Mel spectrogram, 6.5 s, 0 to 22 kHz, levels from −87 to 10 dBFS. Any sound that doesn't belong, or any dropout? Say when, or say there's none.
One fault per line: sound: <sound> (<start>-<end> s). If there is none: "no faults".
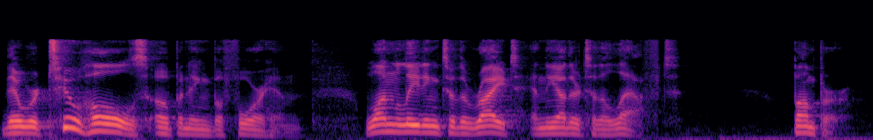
no faults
